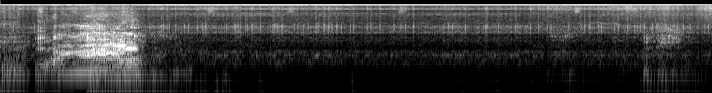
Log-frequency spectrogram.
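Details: Lioness confronting nomadic male lions to protect her cubs: one loud, harsh roar lasting about a second, then quiet background with a faint snarl near the end.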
